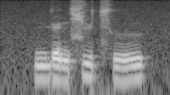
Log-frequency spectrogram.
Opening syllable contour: low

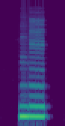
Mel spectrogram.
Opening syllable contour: high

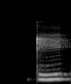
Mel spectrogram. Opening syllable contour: rising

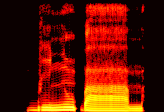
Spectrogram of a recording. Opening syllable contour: low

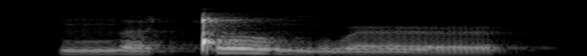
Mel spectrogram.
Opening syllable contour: low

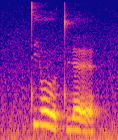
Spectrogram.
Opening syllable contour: falling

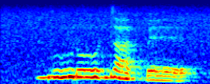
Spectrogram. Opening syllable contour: high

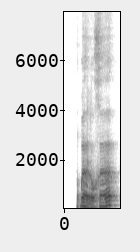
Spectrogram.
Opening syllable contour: low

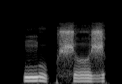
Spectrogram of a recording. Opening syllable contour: falling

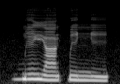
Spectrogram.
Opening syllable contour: high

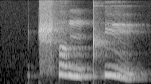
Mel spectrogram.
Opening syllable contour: falling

